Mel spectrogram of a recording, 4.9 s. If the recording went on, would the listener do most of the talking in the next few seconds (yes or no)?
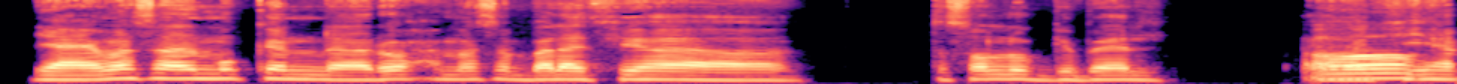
no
